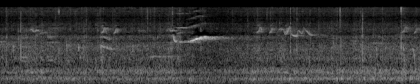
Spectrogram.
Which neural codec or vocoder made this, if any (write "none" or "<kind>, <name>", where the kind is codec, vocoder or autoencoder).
vocoder, BigVGAN v2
